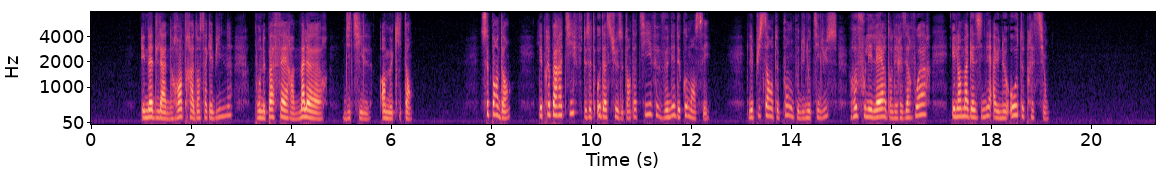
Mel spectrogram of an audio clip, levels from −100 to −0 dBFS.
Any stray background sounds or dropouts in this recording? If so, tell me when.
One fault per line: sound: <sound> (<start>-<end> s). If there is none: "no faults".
no faults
